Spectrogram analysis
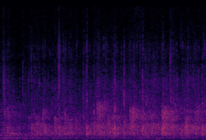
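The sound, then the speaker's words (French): Congregation applauding during a church sermon: a dense, steady wash of many hands clapping that holds at an even level for the full two seconds. “Tu as la vie éternelle, acclame le Seigneur.”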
